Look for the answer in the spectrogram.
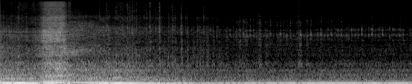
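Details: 1981 Holden VH Commodore during a charging-system check after a lights fix: revved hard, then settles to a lumpy fast idle, with smoke and a bad smell reported; the sound can't place the smoke, cause unknown.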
